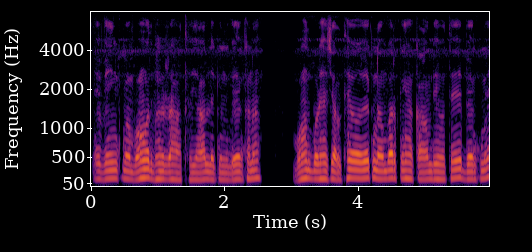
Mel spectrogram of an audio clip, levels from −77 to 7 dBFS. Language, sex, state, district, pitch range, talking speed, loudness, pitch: Chhattisgarhi, male, Chhattisgarh, Korba, 125-140 Hz, 250 wpm, -27 LUFS, 130 Hz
